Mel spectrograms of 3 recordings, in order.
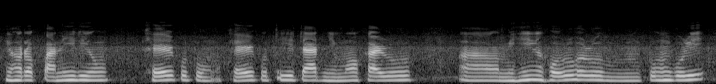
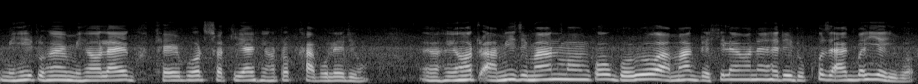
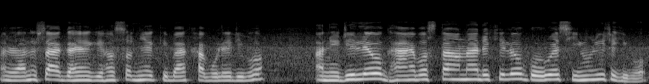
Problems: background sounds at intervals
